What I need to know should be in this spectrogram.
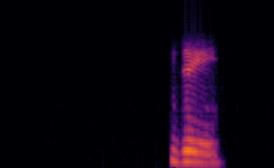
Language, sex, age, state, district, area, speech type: Urdu, female, 30-45, Uttar Pradesh, Ghaziabad, urban, conversation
